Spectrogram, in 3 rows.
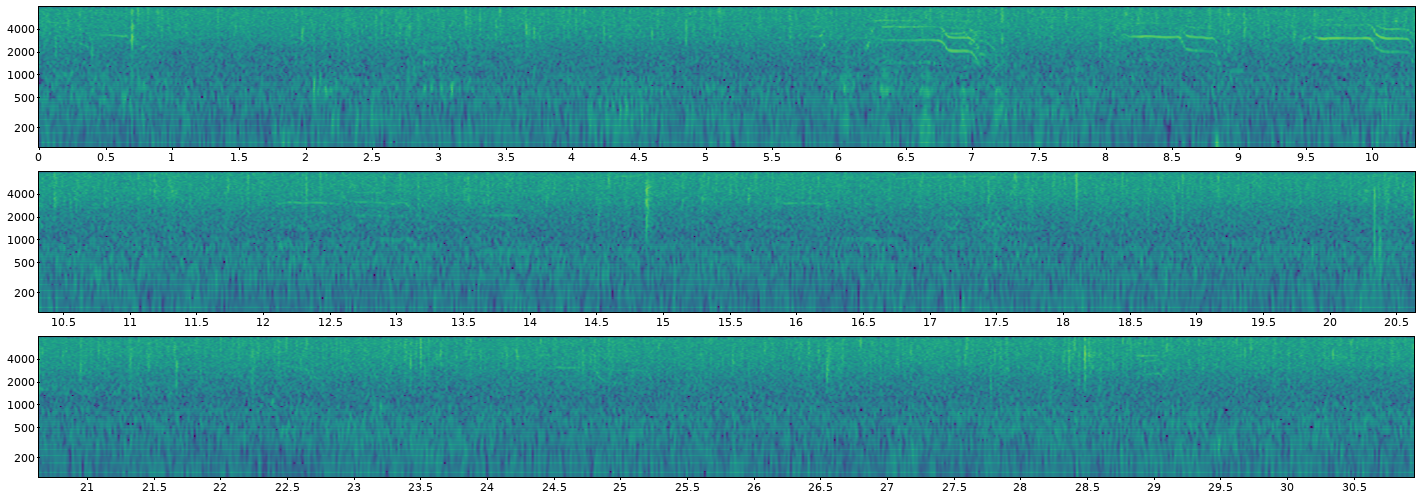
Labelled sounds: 6.2	7.2	killer whale, northern resident, G clan, 1.5 to 5.3 kHz
8.1	8.9	killer whale, northern resident, G clan, 1.9 to 4.9 kHz
9.6	10.3	killer whale, northern resident, G clan, 1.9 to 4.2 kHz
12.1	13.9	killer whale, northern resident, G clan, 0.94 to 3.3 kHz
15.9	17.5	killer whale, northern resident, G clan, 0.94 to 7.0 kHz
24.4	24.7	killer whale, northern resident, G clan, 3.0 to 3.2 kHz

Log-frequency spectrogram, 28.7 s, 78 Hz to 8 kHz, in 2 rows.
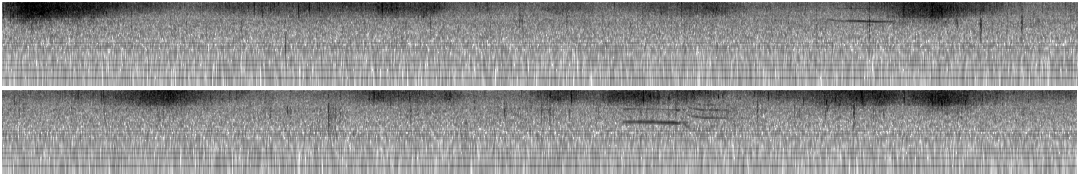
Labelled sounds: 11.1	12.1	killer whale, Bigg's (transient), Gulf of Alaska transient, 1.7 to 5.6 kHz
22.5	24.2	killer whale, Bigg's (transient), Gulf of Alaska transient, 0.66 to 4.0 kHz

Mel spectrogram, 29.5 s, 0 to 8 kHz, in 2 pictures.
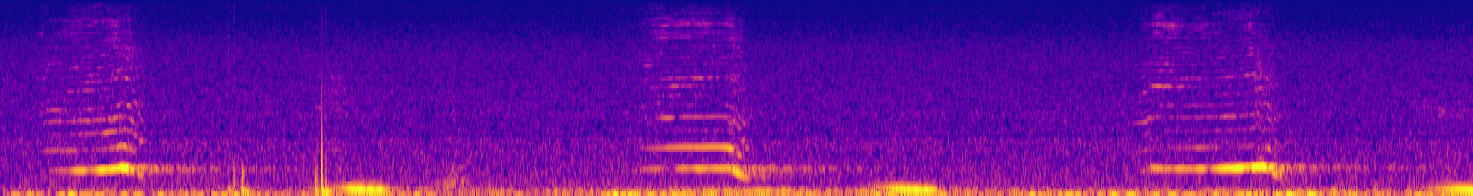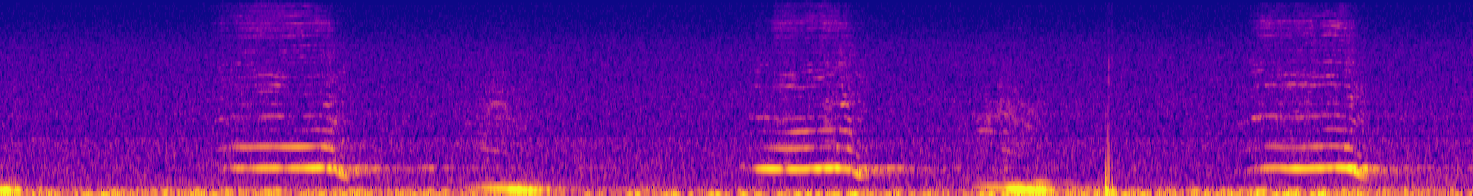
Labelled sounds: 0.4	1.9	humpback whale, 0.83 to 7.9 kHz
6.4	7.4	humpback whale, 1.2 to 6.6 kHz
11.3	12.9	humpback whale, 1.1 to 7.2 kHz
17.1	18.1	humpback whale, 0.90 to 7.6 kHz
22.2	23.3	humpback whale, 0.83 to 6.3 kHz
24.6	24.9	humpback whale, 1.1 to 1.4 kHz
27.1	28.2	humpback whale, 0.90 to 6.5 kHz

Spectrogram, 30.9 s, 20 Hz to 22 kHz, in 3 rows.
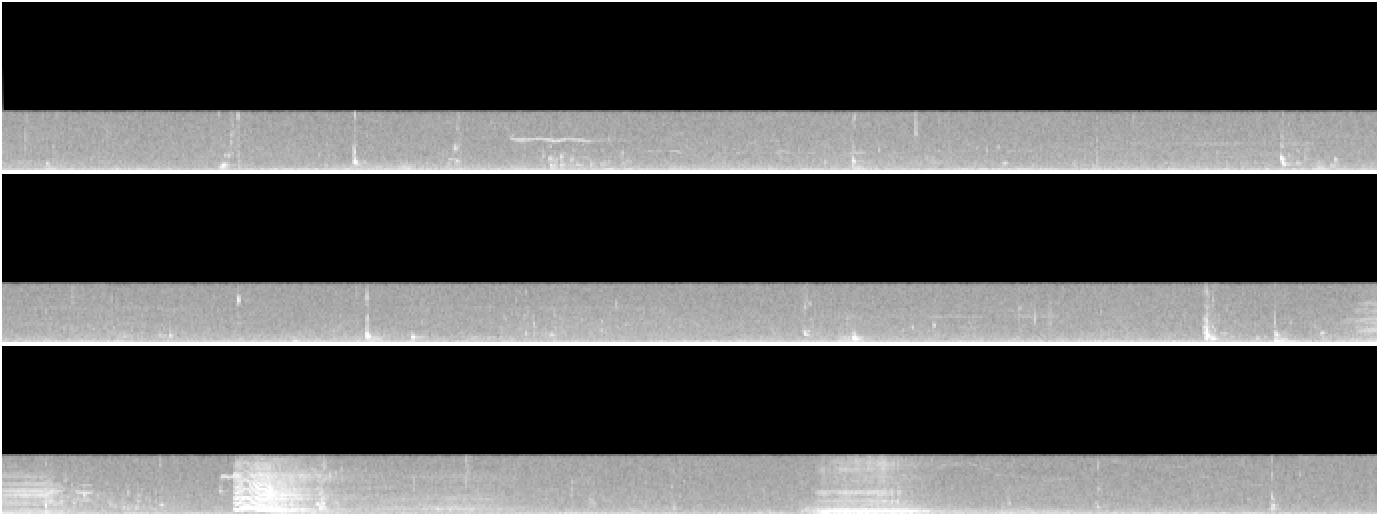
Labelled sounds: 20.4	23.4	killer whale, southern Alaska resident, 0 to 8.0 kHz
26.6	27.8	killer whale, southern Alaska resident, 0 to 8.0 kHz

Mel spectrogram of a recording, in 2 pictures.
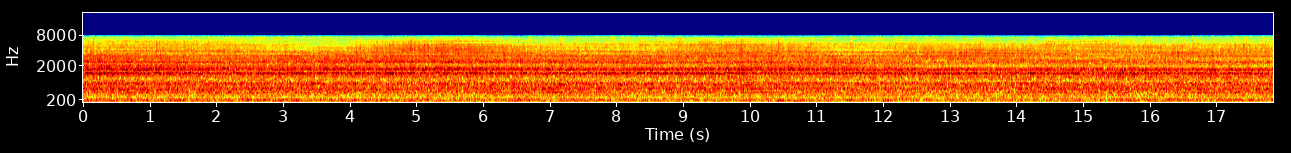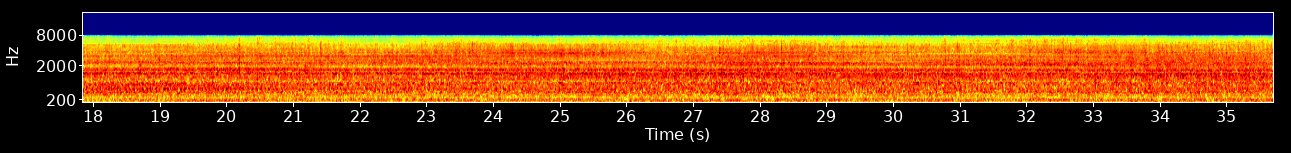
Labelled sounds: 24.6	24.9	vessel noise, 3.3 to 3.5 kHz

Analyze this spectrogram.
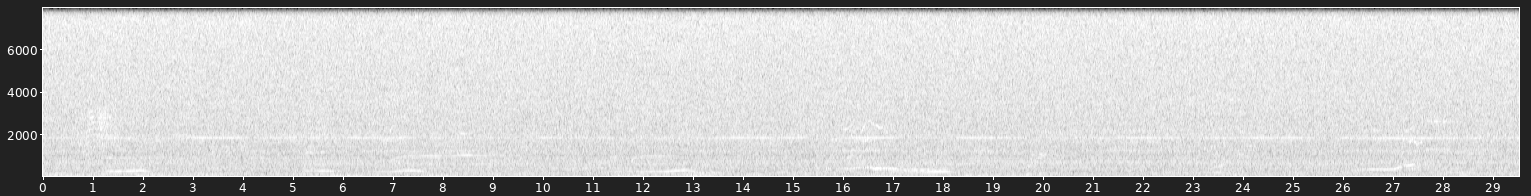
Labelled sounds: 3.0	3.3	vessel noise, 1.8 to 1.9 kHz
7.6	7.9	humpback whale, 0.96 to 1.1 kHz
8.3	8.6	humpback whale, 0.99 to 1.1 kHz
12.1	12.4	humpback whale, 0.93 to 1.0 kHz
16.5	16.8	humpback whale, 2.3 to 2.7 kHz
27.3	28.0	humpback whale, 1.2 to 2.7 kHz

